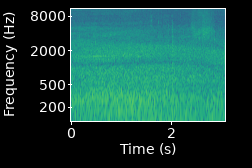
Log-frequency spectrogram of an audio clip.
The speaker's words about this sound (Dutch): Druk verkeer.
